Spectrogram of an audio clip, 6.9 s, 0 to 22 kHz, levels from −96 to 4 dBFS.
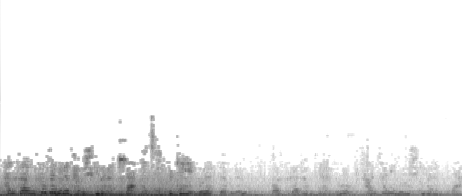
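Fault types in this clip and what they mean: MP3 compression: everything above 9 kHz is simply gone, and what's left sounds watery and swirling with smeared attacks. That's heavy damage throughout, likely from an MP3 encoder starved of bits, which fits a very low bitrate somewhere around 23 kbps.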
